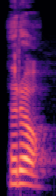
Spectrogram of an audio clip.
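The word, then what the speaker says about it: ρο: pero itsan is and is exactly like the English r wouldn't it be nice if the shape looked the same as the English art nope unfortunately it looks like an English p close but not close enough you'll just have to remember to pronounce this letter as an R here's the uppercase hero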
